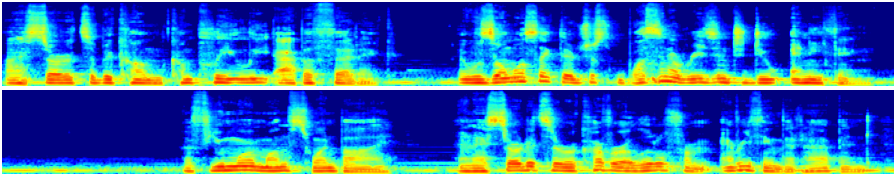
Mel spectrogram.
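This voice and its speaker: With music in the background, a man speaks at a fairly quick pace with ordinary pitch variation. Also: medium pitch for a man. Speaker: narrator. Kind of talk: horror story narration.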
